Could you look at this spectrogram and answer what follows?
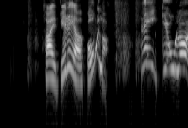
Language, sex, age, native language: Icelandic, male, 10, Icelandic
